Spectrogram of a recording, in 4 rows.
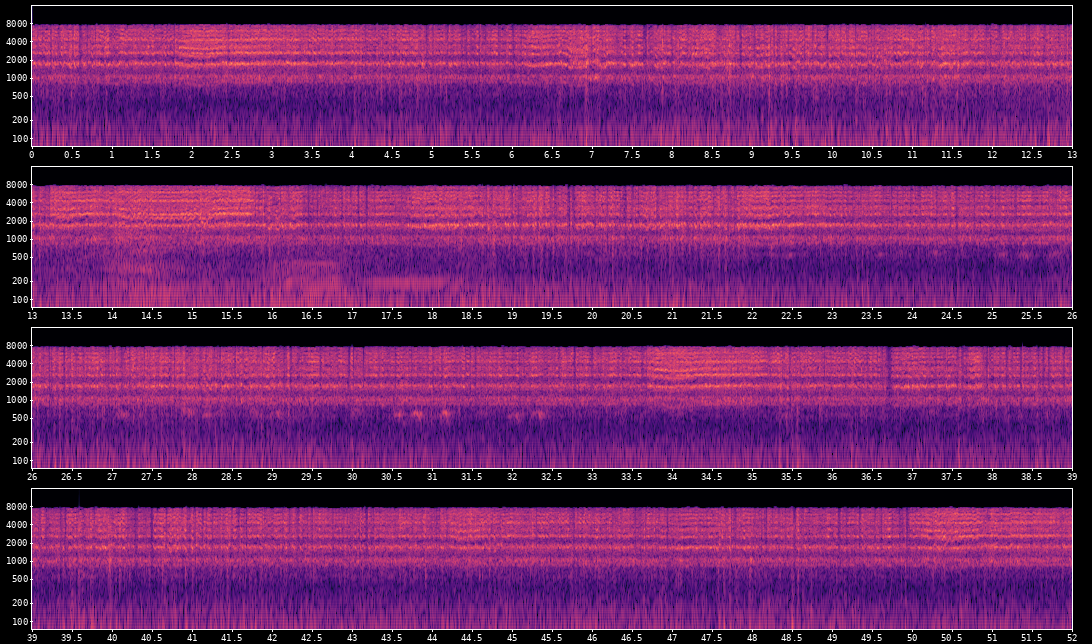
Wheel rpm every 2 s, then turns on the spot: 230, 230, 230, 230, 220, 220, 230, 220, 230, 230, 220, 230, 230, 230, 230, 240, 230, 230, 230, 230, 230, 230, 230, 230, 230, 230.
none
